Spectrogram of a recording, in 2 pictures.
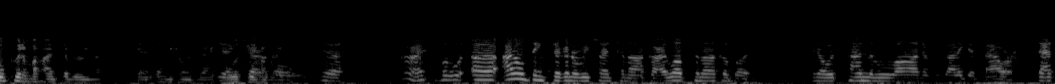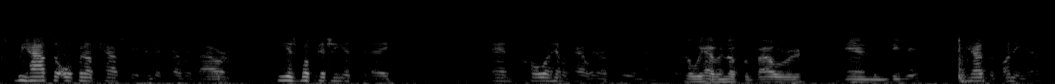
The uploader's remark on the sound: Please excuse us for the audio we had an issue with the microphone and we advise you to turn up the volume when listening.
